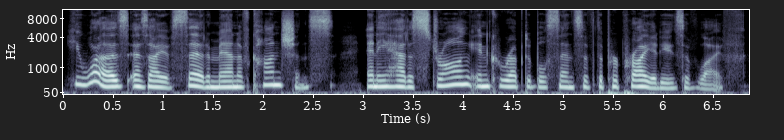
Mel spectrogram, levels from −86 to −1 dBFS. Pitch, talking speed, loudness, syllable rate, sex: 205 Hz, 190 wpm, -17 LUFS, 4.8 syllables/s, female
